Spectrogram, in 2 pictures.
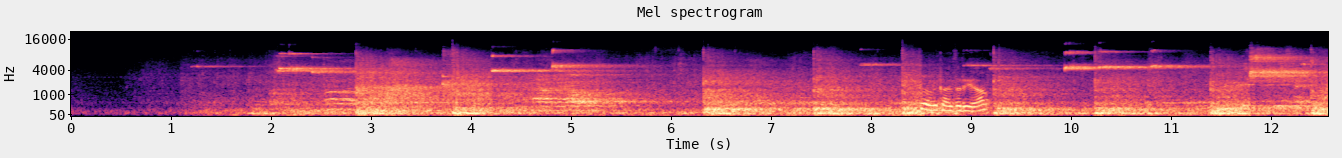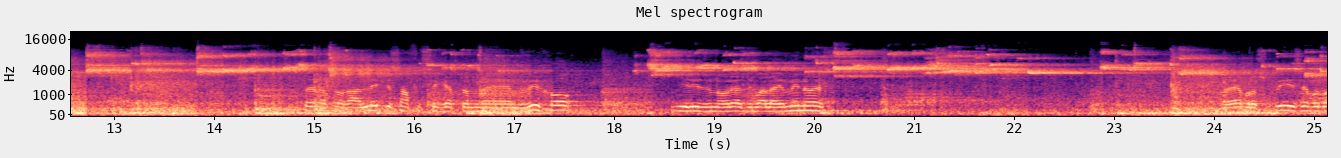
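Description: Sneakers squeak sharply on a hardwood floor in a large echoing hall.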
